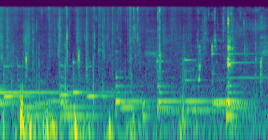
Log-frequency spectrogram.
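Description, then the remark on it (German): Water being changed in a pet bowl: soft dripping and splashing mixed with clinks and handling noises, over a low steady hum. “Jetzt mache ich einen Wasserwechsel.”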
